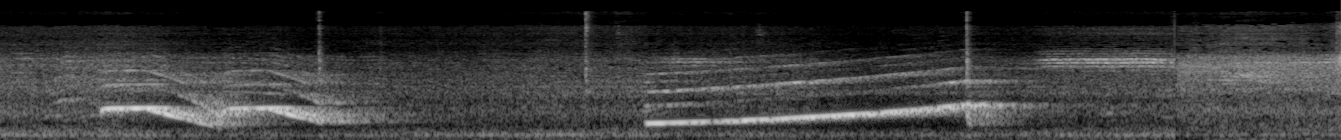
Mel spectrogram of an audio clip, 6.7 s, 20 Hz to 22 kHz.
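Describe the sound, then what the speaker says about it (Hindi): A vehicle siren fitted on a Mahindra XUV700 sounds two rising electronic wails in turn, the first wavering and the second a long upward sweep, loud and close over low background noise. "इस पर अगर हम ऊपर करेंगे तो एक दो तरह की इसके अंदर आवाज़ मिल जाएगी आपको सायरन में"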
